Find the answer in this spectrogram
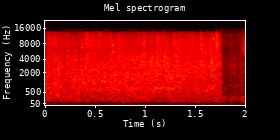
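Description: Steady rushing noise of tsunami floodwater sweeping away houses and debris, cutting off shortly before the end.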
